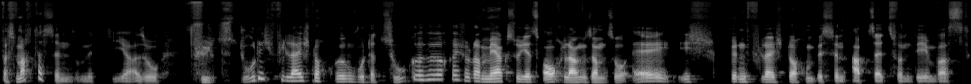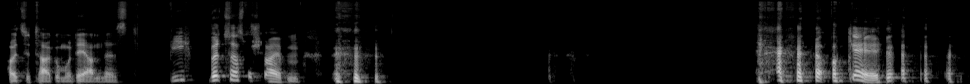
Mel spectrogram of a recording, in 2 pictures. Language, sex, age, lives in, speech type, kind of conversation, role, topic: German, male, 25-29, Germany, conversation, podcast, host, Was fällt dir bei der Kommunikation zwischen Generationen auf?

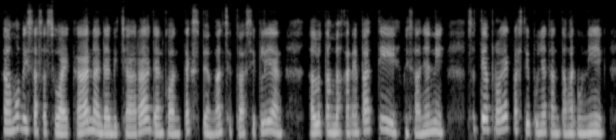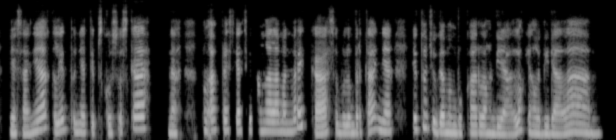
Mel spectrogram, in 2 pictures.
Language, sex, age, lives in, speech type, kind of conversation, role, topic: Indonesian, female, 30-34, Indonesia, read, expert-assistant, expert, Bagaimana cara melatih kemampuan memahami maksud orang lain saat berbicara, terutama jika kata-katanya tidak langsung? Apa saja tips praktisnya?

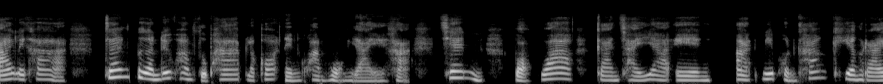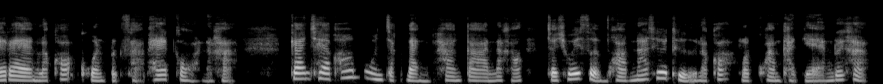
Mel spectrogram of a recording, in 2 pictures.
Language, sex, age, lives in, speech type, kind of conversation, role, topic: Thai, female, 40-44, United States, read, expert-assistant, expert, อยากรู้ว่าข้อมูลสุขภาพที่เจอในโซเชียลมีเดีย เราจะเช็กยังไงว่าอันไหนจริงหรือไม่น่าเชื่อถือ?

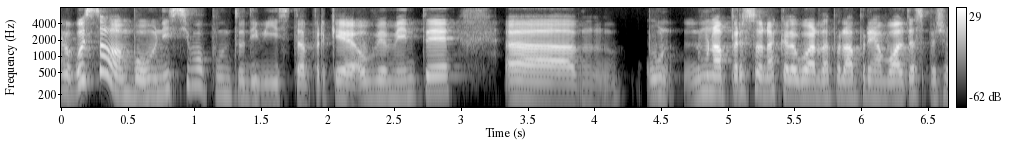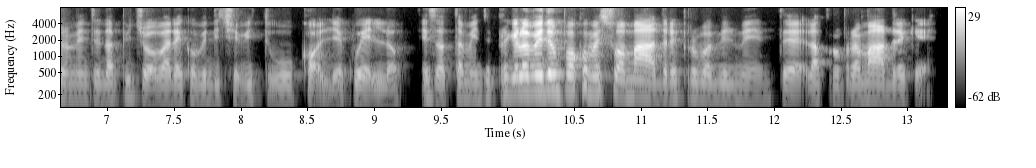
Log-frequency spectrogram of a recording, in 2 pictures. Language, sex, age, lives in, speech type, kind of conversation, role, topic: Italian, female, 25-29, Italy, conversation, podcast, host, Qual è una serie che ti ha tenuto incollato allo schermo?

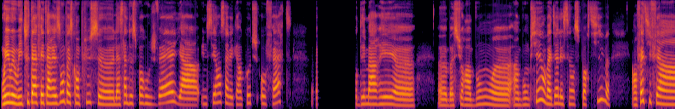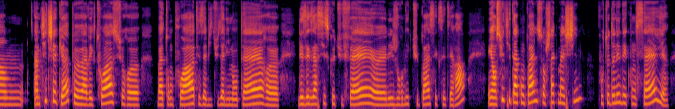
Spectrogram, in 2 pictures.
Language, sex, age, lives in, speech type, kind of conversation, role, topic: French, female, 50-54, France, conversation, advice, user, Comment retrouver la motivation et reprendre une routine d’entraînement régulière ?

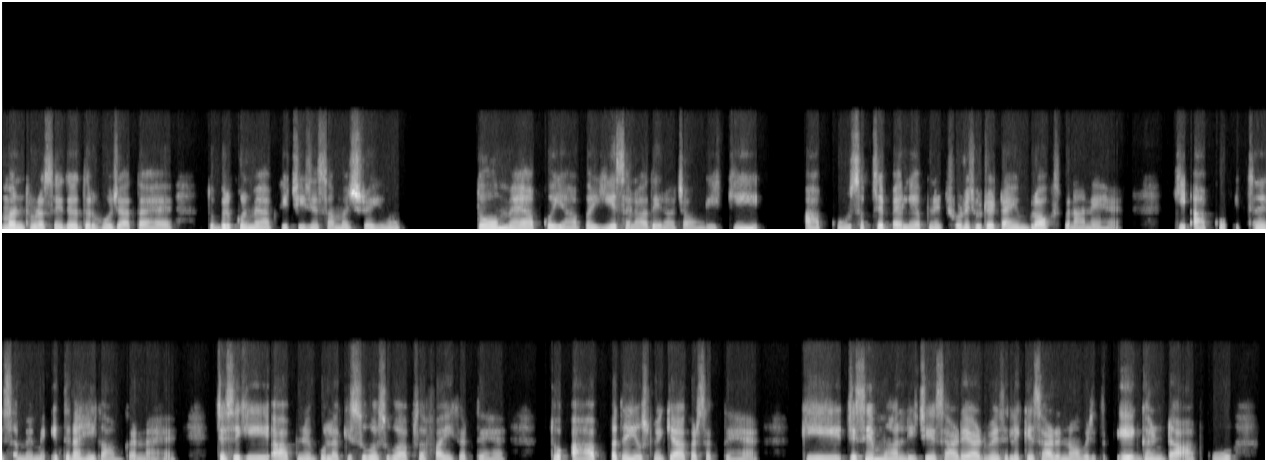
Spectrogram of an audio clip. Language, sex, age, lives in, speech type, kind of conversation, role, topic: Hindi, female, 25-29, India, conversation, advice, advisor, मैं अपना ध्यान लंबे समय तक कैसे बनाए रखूँ?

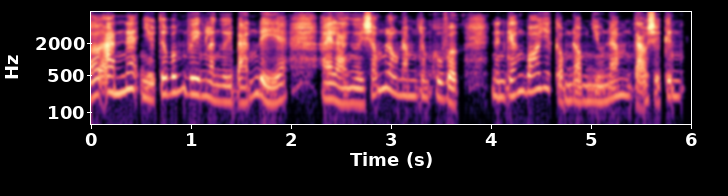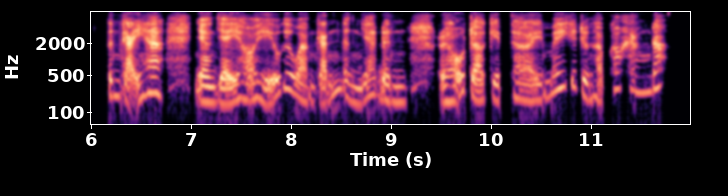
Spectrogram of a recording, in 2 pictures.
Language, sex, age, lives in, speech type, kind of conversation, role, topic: Vietnamese, female, 45-49, United States, read, expert-assistant, expert, Mỗi nước có phong cách quản lý bệnh viện khác nhau như thế nào, và điều đó ảnh hưởng gì đến người bệnh?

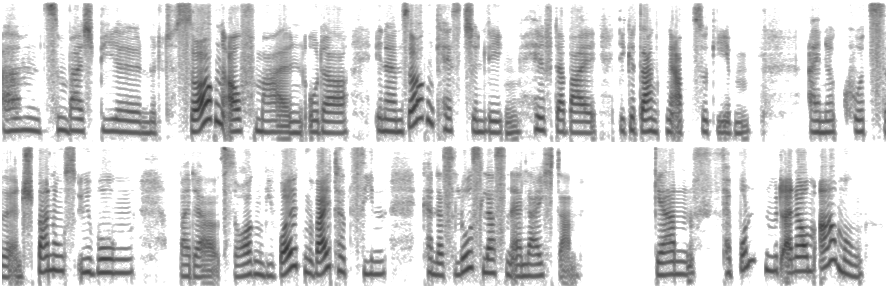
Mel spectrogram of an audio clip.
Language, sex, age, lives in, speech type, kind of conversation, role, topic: German, female, 20-24, Germany, read, expert-assistant, expert, Wenn Zeit und Energie knapp sind: Welche Aspekte in der Erziehung sollte man auf keinen Fall vernachlässigen?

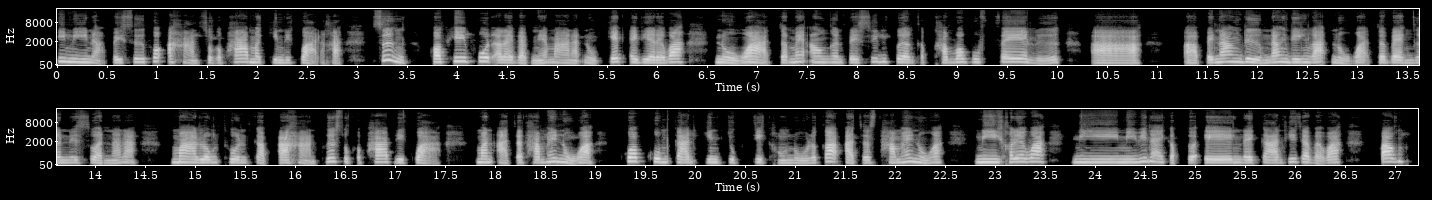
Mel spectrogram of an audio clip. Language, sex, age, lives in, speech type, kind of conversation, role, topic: Thai, female, 35-39, Thailand, conversation, advice, user, ฉันควรทำอย่างไรเพื่อควบคุมการกินให้ได้และมีวินัยเรื่องอาหารรวมถึงการดูแลร่างกายมากขึ้น?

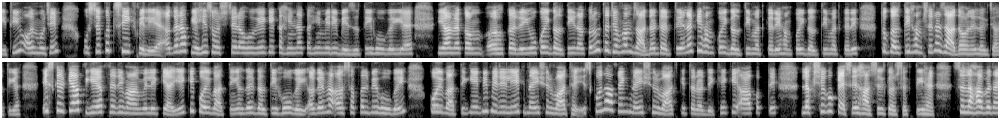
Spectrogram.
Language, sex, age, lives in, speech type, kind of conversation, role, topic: Hindi, female, 20-24, India, conversation, advice, advisor, विफलता से सीखकर आगे कैसे बढ़ूँ?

